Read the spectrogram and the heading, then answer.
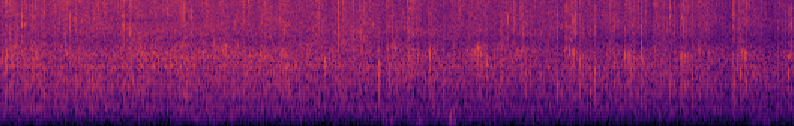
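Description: An audience applauds and cheers steadily for a man's wife as she comes up to the front, a dense, even wash of many hands clapping with scattered sharper claps and some cheering mixed in, holding a strong level throughout.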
